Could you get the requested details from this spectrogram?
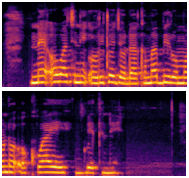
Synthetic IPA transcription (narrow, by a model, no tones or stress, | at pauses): nɛʔɔwat͡ʃnɪʔoɾitod͡ʒɔdakmabiɾomɔndɔʔɔkʰwajeɡwet̪nɛ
